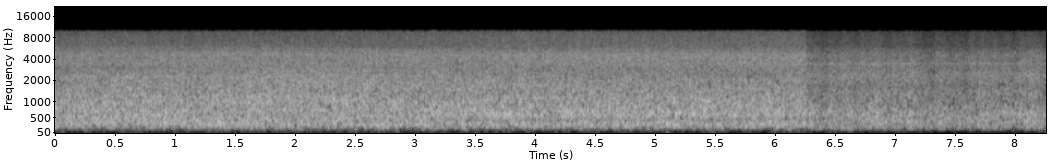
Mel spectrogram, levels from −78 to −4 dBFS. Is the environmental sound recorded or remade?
recorded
